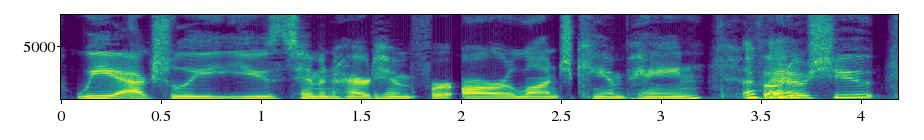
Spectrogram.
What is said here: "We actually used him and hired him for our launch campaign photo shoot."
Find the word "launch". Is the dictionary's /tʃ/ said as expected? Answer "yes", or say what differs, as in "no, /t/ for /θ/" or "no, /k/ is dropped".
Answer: yes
